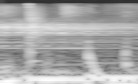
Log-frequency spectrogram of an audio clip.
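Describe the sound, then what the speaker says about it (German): A purple sheep in Minecraft bleats three short times in quick succession, the calls clear and close over a steady low background hum. "Ein lila Schaf ist auf dem Eis."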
